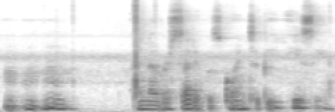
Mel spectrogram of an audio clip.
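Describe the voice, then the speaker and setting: Casting: a man to play a solemn psychic witch for ASMR, unhurried and soft-spoken, breathy pauses, recorded in a roomy space with faint noise. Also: fairly high pitch, fairly even intonation. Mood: solemn, foreboding. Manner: slow, deliberate, breathy pauses with sighs. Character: solemn psychic male witch giving a reading. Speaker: ASMR performer. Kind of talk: ASMR roleplay, soft-spoken and half-whispered.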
